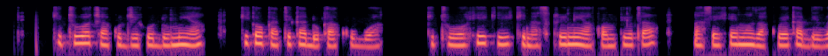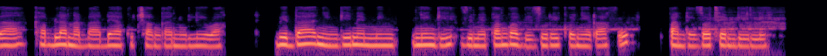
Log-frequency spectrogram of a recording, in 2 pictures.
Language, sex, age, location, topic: Swahili, female, 18-24, Nairobi, finance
